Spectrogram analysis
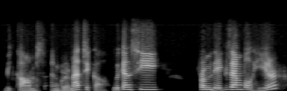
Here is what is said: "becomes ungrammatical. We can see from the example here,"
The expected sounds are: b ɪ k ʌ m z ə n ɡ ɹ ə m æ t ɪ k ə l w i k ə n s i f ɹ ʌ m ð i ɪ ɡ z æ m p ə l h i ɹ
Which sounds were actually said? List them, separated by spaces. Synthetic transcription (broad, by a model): b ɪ k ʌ m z ə n ɡ ɹ ə m æ t ɪ k ə l w i k ə n s i f ɹ ʌ m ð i ɪ ɡ z æ m p ə l h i ɹ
